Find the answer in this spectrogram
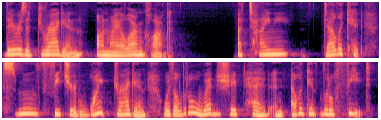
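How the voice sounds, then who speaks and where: A woman narrating a first-person story in a slow, gentle, measured reading. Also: medium pitch.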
